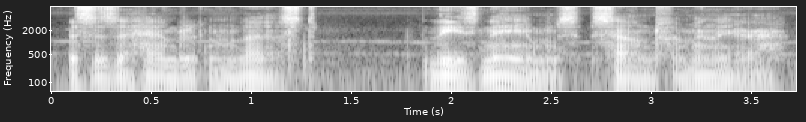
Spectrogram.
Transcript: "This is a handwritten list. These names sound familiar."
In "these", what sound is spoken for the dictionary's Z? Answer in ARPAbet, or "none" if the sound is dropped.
Z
